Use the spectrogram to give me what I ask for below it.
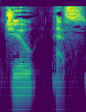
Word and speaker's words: Jeunesse: All you have to do, it's J-E-U-N-E-S-S-E, but it's pronounced J-E-W-N-E-S-S. – Okay. – Jeunesse.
